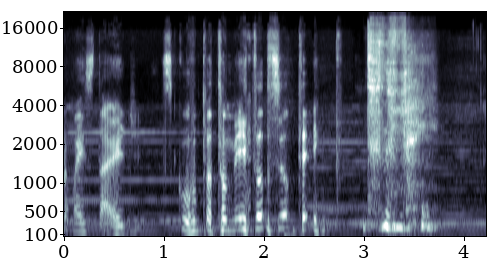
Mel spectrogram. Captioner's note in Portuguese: risada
